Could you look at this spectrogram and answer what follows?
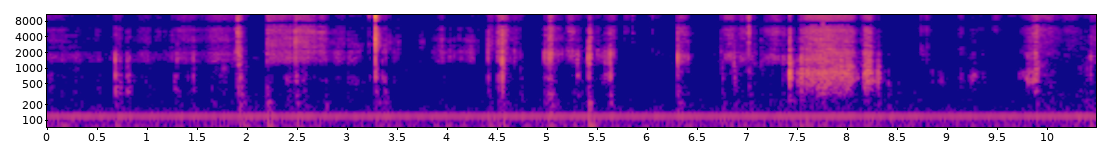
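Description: Fabric being handled: soft rustling and scraping with scattered small clicks, and a longer rustle about seven and a half seconds in, over a faint steady hum.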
